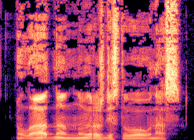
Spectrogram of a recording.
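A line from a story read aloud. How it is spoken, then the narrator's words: Grumbling. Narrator (Russian): проворчал Фрэнки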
